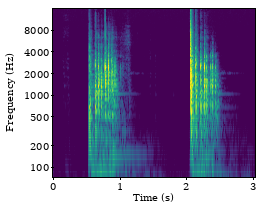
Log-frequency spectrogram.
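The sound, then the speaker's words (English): Dice are rolled twice, each throw a sharp clattering tumble across a hard surface that rattles and fades over about a second, with a short silence between the two rolls. “Okay, give me a roll.”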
